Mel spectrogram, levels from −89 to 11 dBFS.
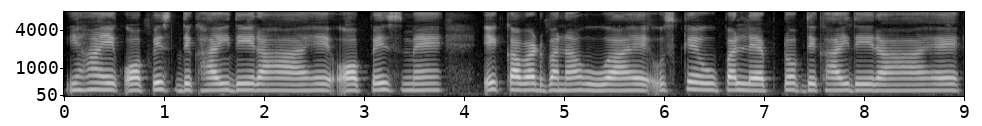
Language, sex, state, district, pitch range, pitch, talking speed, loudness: Hindi, female, Madhya Pradesh, Bhopal, 215-230 Hz, 225 Hz, 140 wpm, -15 LUFS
